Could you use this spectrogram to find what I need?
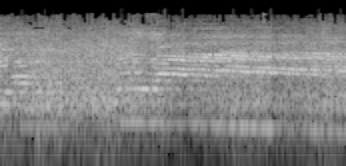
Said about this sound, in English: he steps right into an open three, and the crowd will tell you he got another one.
